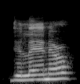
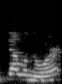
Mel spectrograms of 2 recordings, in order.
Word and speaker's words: Delanor: Delano, I'm sorry if I mispronounced, from Louisiana. You want to start out, be the reporter for our group? Actually, my name is Delanor, and I'm Delanor, the one I from Kentucky.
